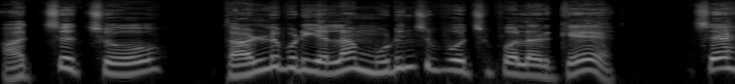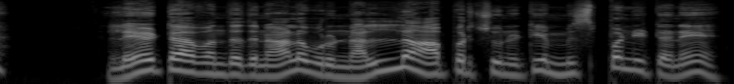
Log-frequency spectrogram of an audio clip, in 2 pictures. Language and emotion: Tamil, sad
